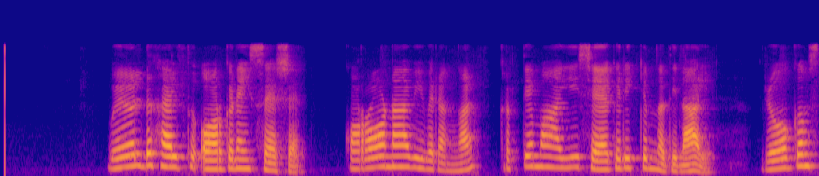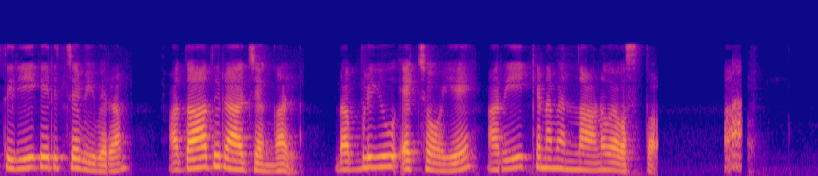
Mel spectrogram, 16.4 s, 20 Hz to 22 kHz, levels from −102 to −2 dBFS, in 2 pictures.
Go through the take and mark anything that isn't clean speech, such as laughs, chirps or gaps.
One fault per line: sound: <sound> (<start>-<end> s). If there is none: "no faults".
sound: laugh (15.4-15.6 s)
